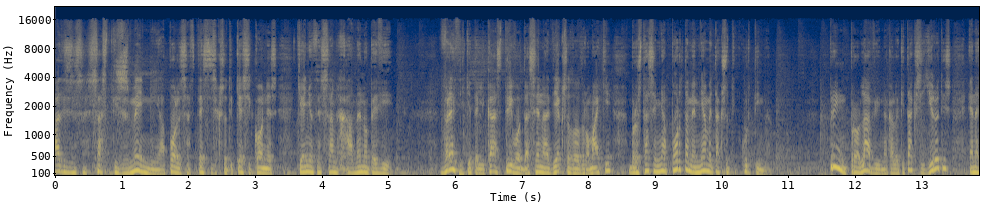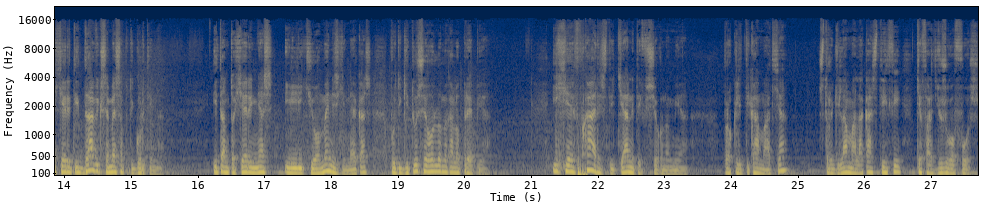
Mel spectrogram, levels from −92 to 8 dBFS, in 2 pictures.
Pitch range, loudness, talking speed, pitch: 105-130 Hz, -18 LUFS, 145 wpm, 115 Hz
